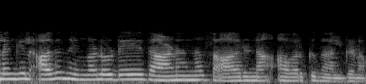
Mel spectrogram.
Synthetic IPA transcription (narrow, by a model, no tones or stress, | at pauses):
lːe̞ŋɡilʔɐðɨniŋːɐɭuɽe̞ðaːɳe̞nːɐsaːɾɐɳɐʔʔɐʋɐrkɨnɐlkɐɳɐm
